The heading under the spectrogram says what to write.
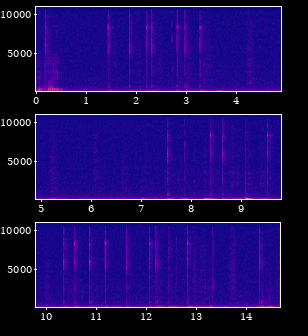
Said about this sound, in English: that's a lot of clicking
